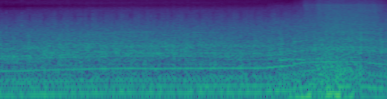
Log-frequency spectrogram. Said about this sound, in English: Those cars are feeling the wrath of a monster truck.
